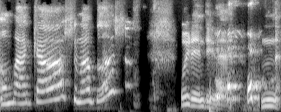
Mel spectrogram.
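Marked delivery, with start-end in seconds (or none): 0.0-1.7 high, mock, movie-style New Orleans accent. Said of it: "we didn't sound like this".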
